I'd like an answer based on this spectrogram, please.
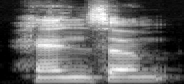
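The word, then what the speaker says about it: handsome: कुछ वर्ड जहाँ D silent होता है, जैसे वेनसडे, हैंडसम, सैंडविच।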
